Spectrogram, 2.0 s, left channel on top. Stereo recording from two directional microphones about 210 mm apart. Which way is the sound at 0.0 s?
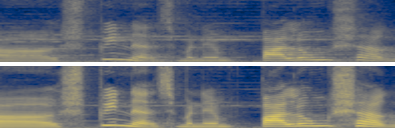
45° right (ahead or behind).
